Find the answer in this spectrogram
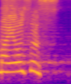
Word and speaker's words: meiosis: Mitosis or meiosis? Meiosis. Meiotic division will take place. E is silent in meiosis.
